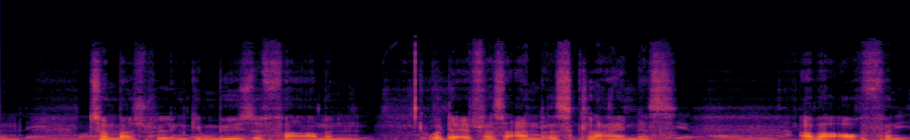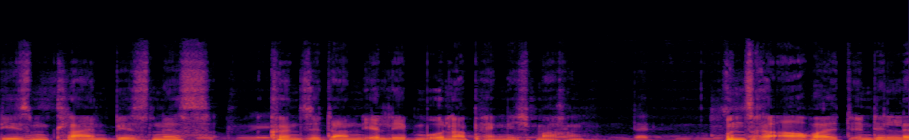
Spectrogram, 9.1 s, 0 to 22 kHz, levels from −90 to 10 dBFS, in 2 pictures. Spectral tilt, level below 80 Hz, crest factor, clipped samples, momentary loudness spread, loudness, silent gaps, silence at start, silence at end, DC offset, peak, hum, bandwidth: -6 dB/octave; -56 dBFS; 22 dB; under 0.1%; 13 LU; -30 LUFS; none; 0 s; 0 s; under 0.1%; -8 dBFS; none; 16 kHz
